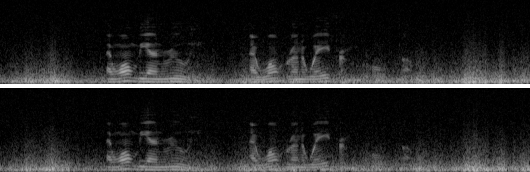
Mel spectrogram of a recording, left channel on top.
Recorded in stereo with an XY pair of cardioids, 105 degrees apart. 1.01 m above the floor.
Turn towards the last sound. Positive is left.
turn(degrees=20)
